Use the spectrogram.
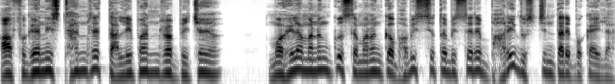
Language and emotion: Odia, fearful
